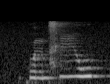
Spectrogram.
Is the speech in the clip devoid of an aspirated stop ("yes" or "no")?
no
